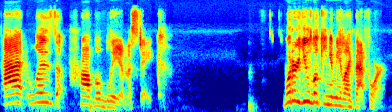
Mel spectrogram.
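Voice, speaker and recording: A woman's voice: a little high, big pitch swings, normal speed, bright, forceful tone, heavily acted. A woman in a staged comedy reading playing an assertive office worker with a pointed, challenging manner. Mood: pointed, dry.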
